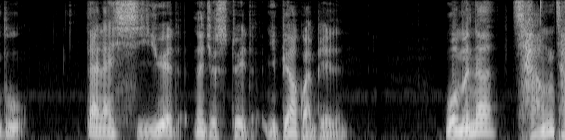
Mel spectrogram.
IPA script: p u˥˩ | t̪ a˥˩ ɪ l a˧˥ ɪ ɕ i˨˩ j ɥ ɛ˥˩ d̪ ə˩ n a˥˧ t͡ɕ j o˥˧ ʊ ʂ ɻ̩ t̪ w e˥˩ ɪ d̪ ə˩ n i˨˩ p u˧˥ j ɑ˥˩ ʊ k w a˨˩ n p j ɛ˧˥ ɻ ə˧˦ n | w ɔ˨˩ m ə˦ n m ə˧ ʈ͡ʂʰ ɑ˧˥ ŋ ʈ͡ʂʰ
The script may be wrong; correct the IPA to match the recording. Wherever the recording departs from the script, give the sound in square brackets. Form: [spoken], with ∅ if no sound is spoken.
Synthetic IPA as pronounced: p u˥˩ | t̪ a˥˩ ɪ l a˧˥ ɪ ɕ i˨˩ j ɥ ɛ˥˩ d̪ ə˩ n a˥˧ t͡ɕ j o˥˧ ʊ ʂ ɻ̩ t̪ w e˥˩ ɪ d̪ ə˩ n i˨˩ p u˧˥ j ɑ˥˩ ʊ k w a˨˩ n p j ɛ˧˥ ɻ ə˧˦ n | w ɔ˨˩ m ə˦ n [n] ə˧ ʈ͡ʂʰ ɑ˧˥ ŋ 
